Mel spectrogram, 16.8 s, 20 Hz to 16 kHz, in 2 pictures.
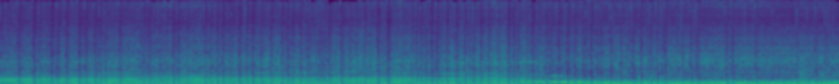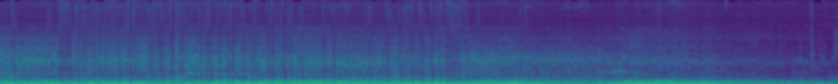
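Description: Toyota Starlet KP61's 4K-E four-cylinder engine heard from inside the cabin while driving: the revs hold and climb slightly for about five seconds, then drop, then twice dip and pick back up. The engine gets quieter near the end.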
